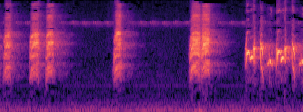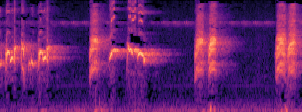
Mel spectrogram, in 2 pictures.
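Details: Sooty-headed bulbul calling, used as a lure for catching bulbuls: rapid sharp chirps in clusters and a longer bubbling warbled phrase, with harsh buzzy notes between, over a faint steady high whine.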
